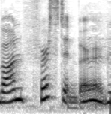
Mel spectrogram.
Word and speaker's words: von Furstenberg: But I do think they all got humbled, speaking of that, when they got to meet guest judge Diane von Furstenberg.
